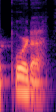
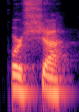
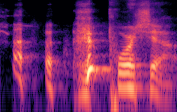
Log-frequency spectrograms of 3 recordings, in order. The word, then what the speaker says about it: Porsche: She said that you were calling her Porta. How am I supposed to say her name? Porsche. Almost like the car. Fuck. Oh, fuck off. Porsche.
